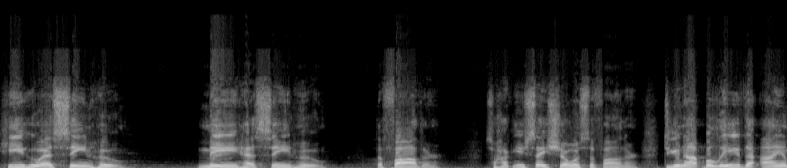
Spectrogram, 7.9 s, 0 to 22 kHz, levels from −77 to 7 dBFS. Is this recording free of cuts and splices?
yes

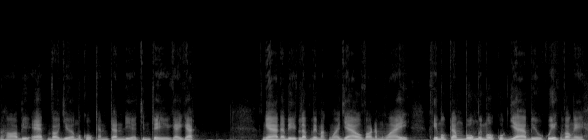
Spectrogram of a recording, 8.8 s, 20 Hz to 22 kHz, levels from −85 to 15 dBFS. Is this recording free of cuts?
no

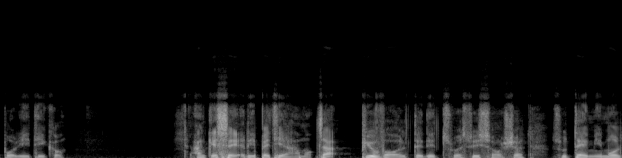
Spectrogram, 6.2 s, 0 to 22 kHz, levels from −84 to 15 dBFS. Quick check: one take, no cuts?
no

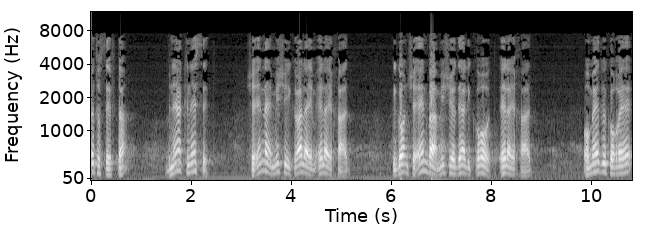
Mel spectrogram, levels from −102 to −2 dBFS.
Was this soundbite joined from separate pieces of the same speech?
no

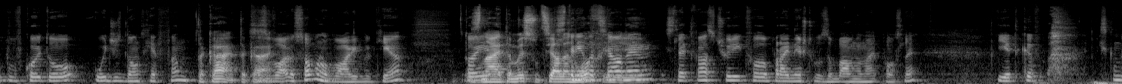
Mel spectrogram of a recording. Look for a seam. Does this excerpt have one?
no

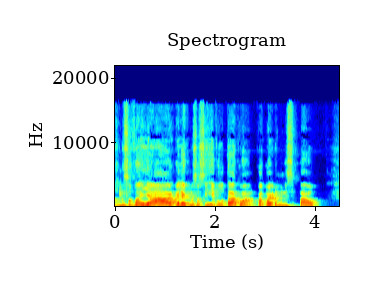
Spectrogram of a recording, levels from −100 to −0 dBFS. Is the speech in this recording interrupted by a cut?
no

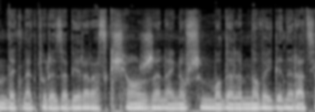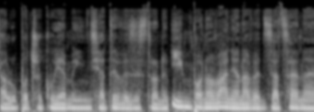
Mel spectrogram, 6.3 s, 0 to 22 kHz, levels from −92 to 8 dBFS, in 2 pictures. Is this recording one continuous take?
no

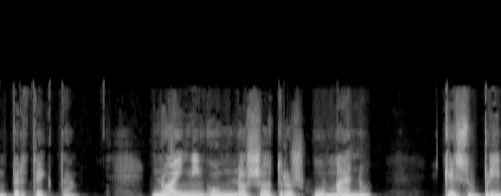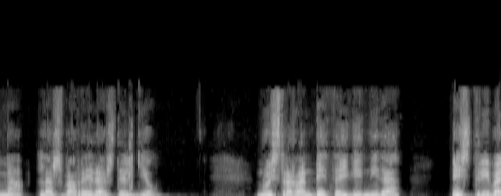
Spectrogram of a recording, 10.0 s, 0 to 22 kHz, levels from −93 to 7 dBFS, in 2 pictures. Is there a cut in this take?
no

